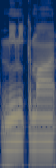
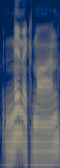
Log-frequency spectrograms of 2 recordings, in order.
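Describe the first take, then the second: First: The name begins with a Japanese-style 'mimi' sound. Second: The name begins with the English word 'mimic'. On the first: The speaker calls it wrong. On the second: The speaker calls it right.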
